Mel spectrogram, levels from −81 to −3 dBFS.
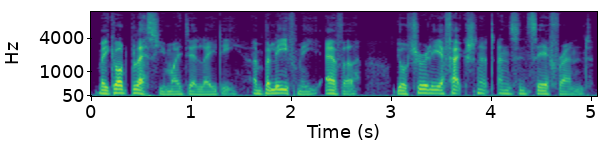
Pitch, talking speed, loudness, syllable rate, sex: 120 Hz, 200 wpm, -21 LUFS, 6.2 syllables/s, male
